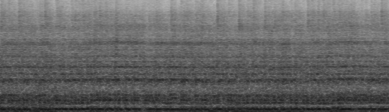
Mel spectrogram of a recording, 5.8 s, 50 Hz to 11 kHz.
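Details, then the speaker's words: Engine of a 1100 rebuilt and fitted with a Zeeltronic CDI and a different stator, on test after reassembly: steady, even idle with a constant low drone, sounding better than before. "well I'm not sure if you guys can pick up on that but it definitely sounds better when I'm running it with the zeotronics and the other stator"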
